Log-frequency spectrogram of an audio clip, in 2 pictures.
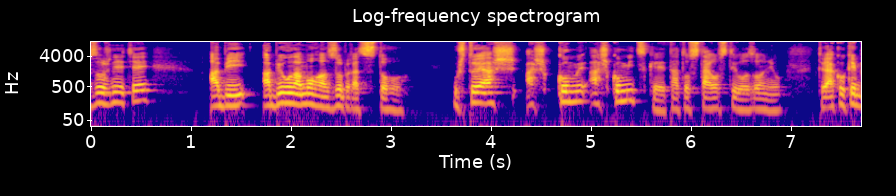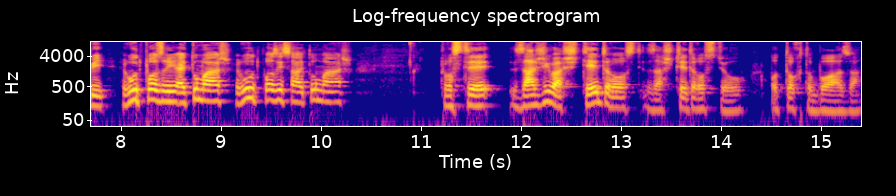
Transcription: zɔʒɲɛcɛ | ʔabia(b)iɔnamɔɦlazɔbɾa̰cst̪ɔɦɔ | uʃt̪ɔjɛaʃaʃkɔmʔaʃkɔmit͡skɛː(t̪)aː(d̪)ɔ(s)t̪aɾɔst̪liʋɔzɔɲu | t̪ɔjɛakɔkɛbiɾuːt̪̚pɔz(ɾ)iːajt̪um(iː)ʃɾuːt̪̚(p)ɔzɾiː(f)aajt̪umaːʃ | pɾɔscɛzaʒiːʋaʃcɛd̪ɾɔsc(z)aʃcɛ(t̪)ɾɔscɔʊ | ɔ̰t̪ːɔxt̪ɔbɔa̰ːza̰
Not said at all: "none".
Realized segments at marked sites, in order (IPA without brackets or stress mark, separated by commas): b, t̪, t̪, s, ɾ, aː, p, s, z, d̪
